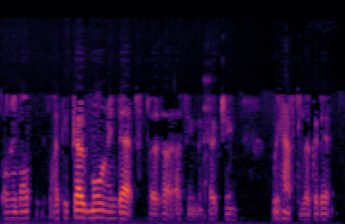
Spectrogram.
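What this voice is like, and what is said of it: English accent, calm even delivery. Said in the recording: “people with the English accent ... he's not too high, he's not too low ... the sophistication of the English”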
